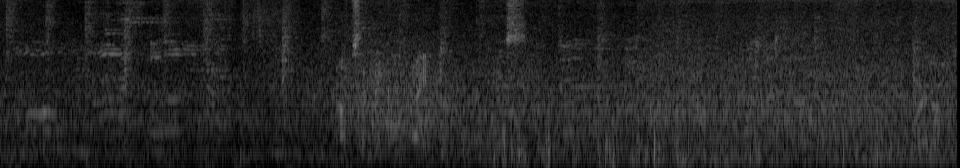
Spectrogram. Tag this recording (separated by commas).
Vehicle, Car, Music, Car passing by, Speech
